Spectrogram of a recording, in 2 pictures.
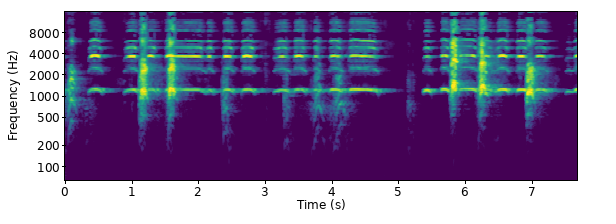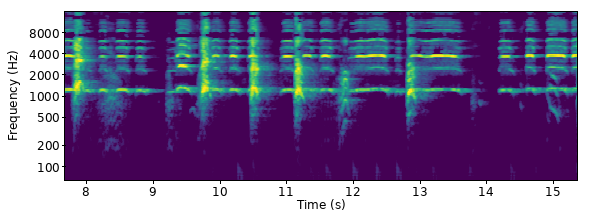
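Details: Chihuahua singing passionately: bursts of sharp, high yips and short barks in uneven runs, broken by brief pauses, over a steady sustained high tone that holds throughout.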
